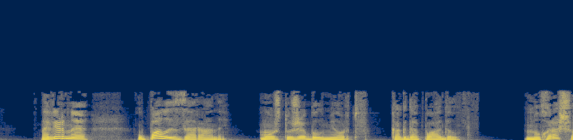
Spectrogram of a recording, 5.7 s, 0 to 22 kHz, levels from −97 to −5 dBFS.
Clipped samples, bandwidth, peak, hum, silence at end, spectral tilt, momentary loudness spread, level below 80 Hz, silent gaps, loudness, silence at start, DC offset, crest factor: under 0.1%; 8 kHz; 0 dBFS; none; 0 s; -6 dB/octave; 11 LU; -50 dBFS; 5.12-5.23 s; -16 LUFS; 0.4 s; under 0.1%; 16 dB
